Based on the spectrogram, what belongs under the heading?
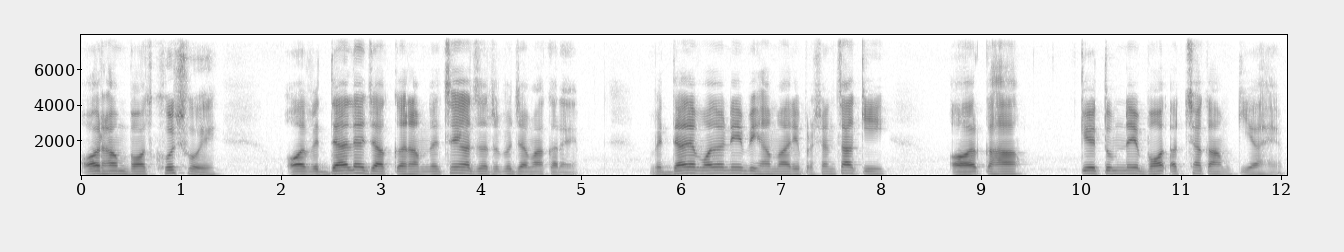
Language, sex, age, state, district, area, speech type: Hindi, male, 60+, Rajasthan, Jaipur, urban, spontaneous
